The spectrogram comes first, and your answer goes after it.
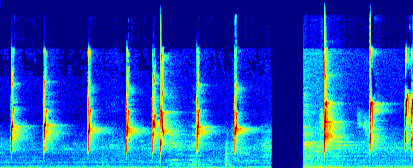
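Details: Squirrel calling in sharp, high, clicky notes about two per second, broken by a brief pause.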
